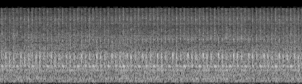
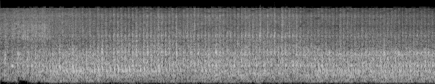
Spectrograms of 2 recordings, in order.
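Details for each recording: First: SsangYong Kyron Mercedes-derived diesel, hot with fan running, idling with engine flush added during an oil change: steady, even diesel clatter with fan hiss, no odd knocks; smooth, normal idle. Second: SsangYong Kyron diesel starting right after an oil and filter change: harsh clattering with loud rapid ticking near four per second over a rough idle; suspected brief oil starvation while the new filter filled, not confirmed.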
